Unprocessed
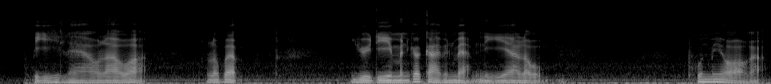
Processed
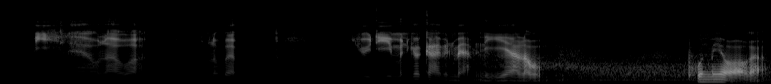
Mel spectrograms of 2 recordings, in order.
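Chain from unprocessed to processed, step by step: high-pass sweep 3500 Hz -> 600 Hz, 3.69–6.12; limiter -21 dBFS, peak gain reduction 8.5 dB; notches 50/100/150 Hz; gain -2 dB

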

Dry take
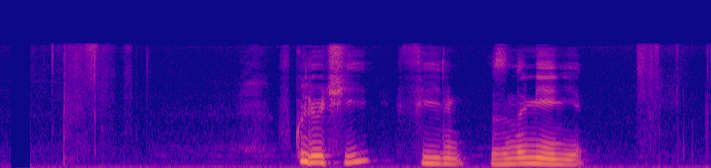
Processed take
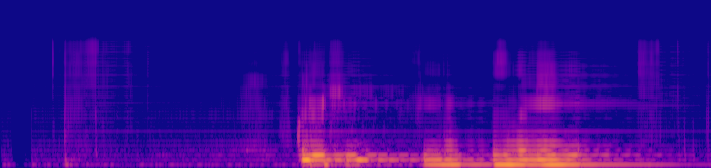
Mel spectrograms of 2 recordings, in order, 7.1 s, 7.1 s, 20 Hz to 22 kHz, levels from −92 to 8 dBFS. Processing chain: 3.25–4.46 LPF 1400 Hz 6 dB/oct; vocoder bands 16, saw 112 Hz; multi-head echo 0.106 s, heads second and third, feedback 52%, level -17 dB; gain +6 dB

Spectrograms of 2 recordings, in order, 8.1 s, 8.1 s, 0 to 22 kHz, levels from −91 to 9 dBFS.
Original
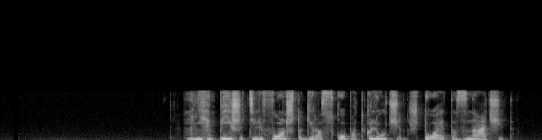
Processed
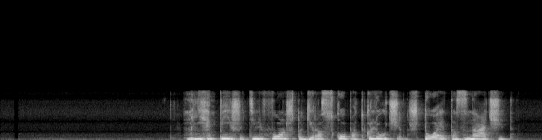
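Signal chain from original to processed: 3.31–4.51 high shelf 2700 Hz -12 dB; in parallel at +0.5 dB: compressor, threshold -27 dBFS, peak gain reduction 10 dB; on the sum: reverb RT60 0.30 s, pre-delay 3 ms, DRR 9 dB; gain -2.5 dB

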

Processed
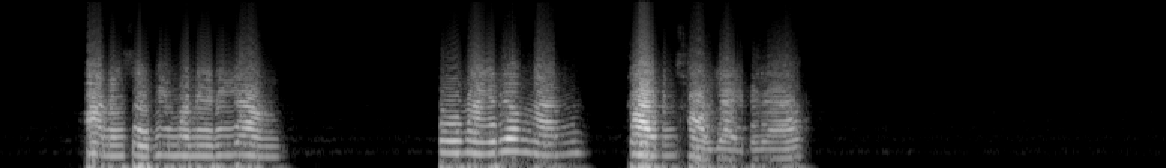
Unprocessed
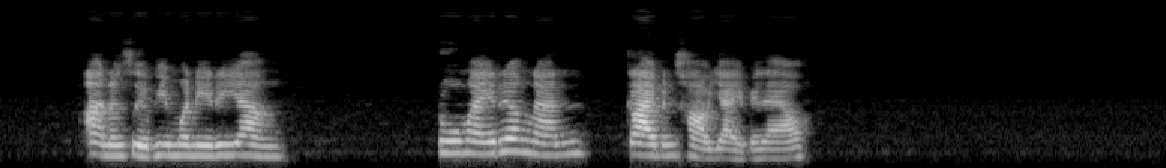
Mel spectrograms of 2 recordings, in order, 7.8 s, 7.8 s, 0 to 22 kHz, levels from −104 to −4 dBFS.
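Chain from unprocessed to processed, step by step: minimum comb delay 3.3 ms; high shelf 4400 Hz -11.5 dB; upward expander 1.5:1, over -47 dBFS; gain +3 dB

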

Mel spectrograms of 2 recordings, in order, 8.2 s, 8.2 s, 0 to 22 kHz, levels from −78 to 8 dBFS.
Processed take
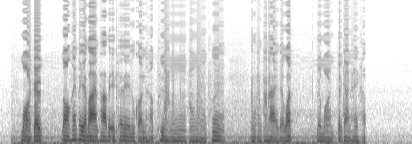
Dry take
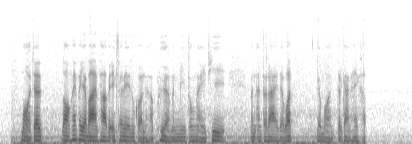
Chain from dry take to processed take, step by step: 3.27–5.4 minimum comb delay 0.83 ms; decimation with a swept rate 9×, swing 60% 0.35 Hz; gain +4.5 dB

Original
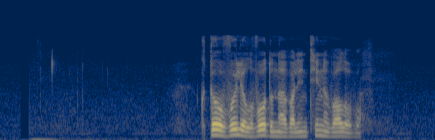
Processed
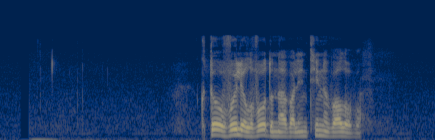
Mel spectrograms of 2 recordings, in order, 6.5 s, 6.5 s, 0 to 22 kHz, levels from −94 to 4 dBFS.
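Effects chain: 3.07–4.07 bell 3000 Hz +11 dB 1 oct; limiter -21.5 dBFS, peak gain reduction 9.5 dB

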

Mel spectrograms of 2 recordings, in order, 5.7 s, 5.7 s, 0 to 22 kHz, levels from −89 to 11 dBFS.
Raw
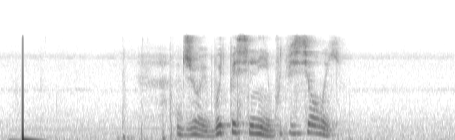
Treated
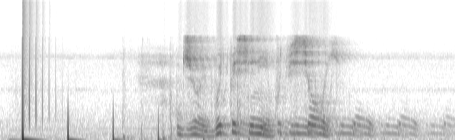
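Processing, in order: modulation noise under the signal 24 dB; split-band echo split 650 Hz, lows 0.565 s, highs 82 ms, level -10 dB

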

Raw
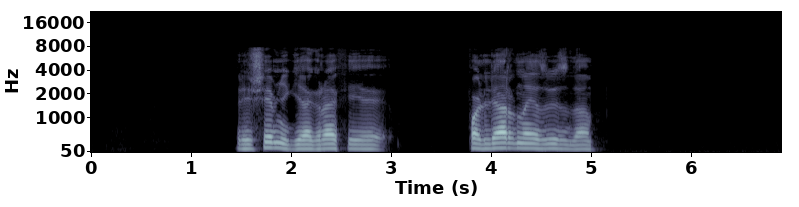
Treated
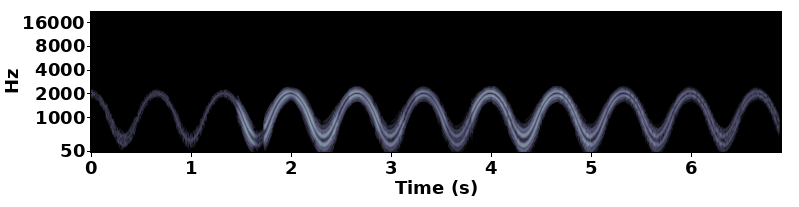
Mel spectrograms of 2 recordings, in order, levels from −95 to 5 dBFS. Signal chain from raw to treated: inverse Chebyshev low-pass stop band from 560 Hz, stop band 60 dB; upward compressor, threshold -49 dBFS; on a send: feedback echo 0.665 s, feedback 44%, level -7.5 dB; on the sum: ring modulator with a swept carrier 1200 Hz, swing 70%, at 1.5 Hz; gain +4.5 dB

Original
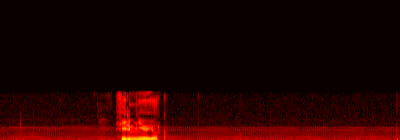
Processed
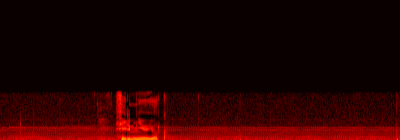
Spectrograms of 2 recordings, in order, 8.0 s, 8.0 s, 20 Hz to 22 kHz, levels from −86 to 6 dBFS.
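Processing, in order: compressor 8:1, threshold -34 dBFS, peak gain reduction 14 dB; gain +2 dB

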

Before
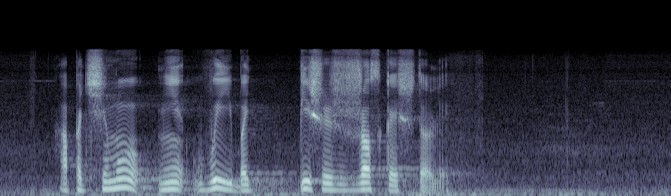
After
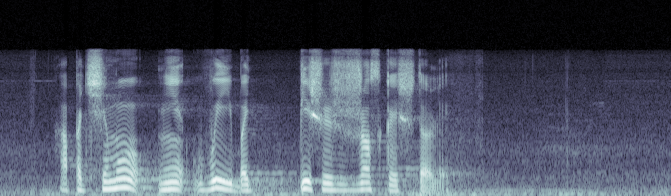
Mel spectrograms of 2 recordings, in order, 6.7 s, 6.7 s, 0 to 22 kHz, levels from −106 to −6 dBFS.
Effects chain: 3.12–4.07 bell 510 Hz -12.5 dB 0.55 oct; maximiser +18 dB; gain -4 dB

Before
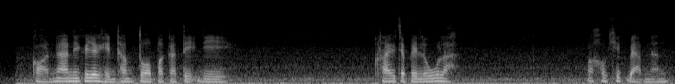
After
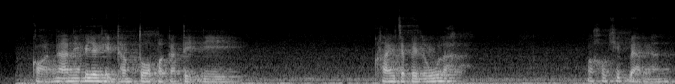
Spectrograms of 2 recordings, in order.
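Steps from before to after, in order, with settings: non-linear reverb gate 0.2 s flat, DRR 5 dB; gain +3 dB

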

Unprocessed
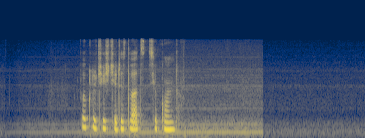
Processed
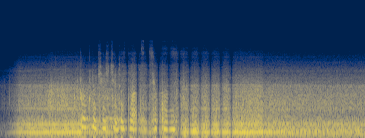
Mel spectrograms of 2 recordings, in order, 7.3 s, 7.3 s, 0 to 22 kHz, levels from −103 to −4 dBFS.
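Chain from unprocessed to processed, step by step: recorder AGC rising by 76 dB/s; low shelf 320 Hz -4.5 dB; hard clip -18.5 dBFS, distortion -9 dB; LPF 1500 Hz 24 dB/oct; diffused feedback echo 0.523 s, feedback 48%, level -7 dB; 2.44–4.79 beating tremolo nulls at 4.8 Hz; gain +4.5 dB

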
